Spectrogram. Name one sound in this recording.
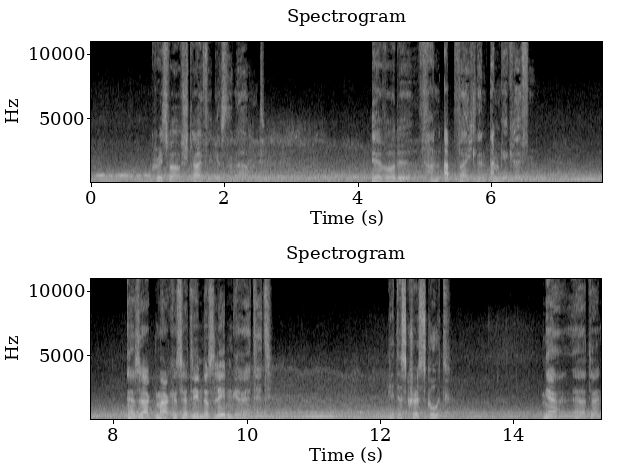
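An older man speaks in a low, gruff voice, close by.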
